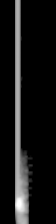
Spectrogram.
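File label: Dispatch, p25; WSO DISP 1; wake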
